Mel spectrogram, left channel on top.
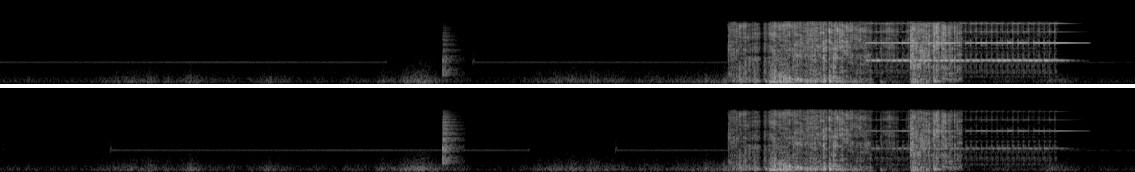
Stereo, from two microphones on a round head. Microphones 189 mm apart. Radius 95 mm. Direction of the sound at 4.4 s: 65° right (ahead or behind).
